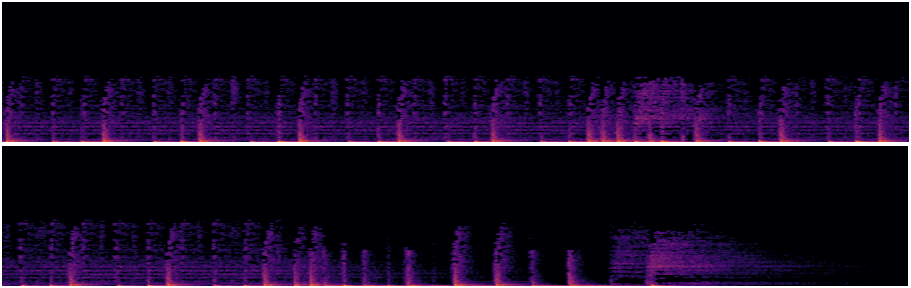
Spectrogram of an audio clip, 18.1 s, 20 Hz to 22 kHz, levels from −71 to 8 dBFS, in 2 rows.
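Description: Throughout, the music sounds heavily watery and swirling, with nothing above 10.4 kHz, likely from MP3 compression at a low bitrate near 24 kbps.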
